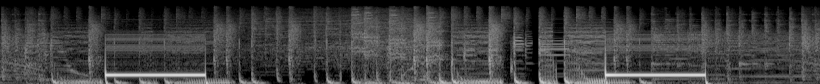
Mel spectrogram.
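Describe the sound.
Ringing tone of a phone call placed to a prize winner: two identical long, steady, mid-pitched tone bursts about five seconds apart, heard over loud, busy background music.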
